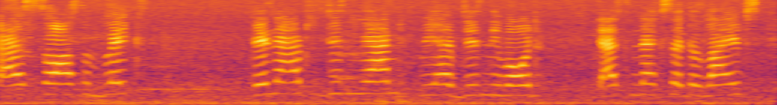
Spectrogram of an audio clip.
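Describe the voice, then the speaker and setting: Over noticeable background noise, a woman with an American accent talks at a fairly quick pace, broken by long, frequent pauses. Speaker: travel livestreamer. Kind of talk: live travel commentary. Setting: on a moving train. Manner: animated.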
